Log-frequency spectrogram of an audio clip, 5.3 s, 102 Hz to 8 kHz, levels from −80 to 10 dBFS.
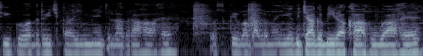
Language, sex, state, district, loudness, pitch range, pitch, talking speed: Hindi, male, Chhattisgarh, Kabirdham, -25 LUFS, 125-130 Hz, 130 Hz, 180 wpm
